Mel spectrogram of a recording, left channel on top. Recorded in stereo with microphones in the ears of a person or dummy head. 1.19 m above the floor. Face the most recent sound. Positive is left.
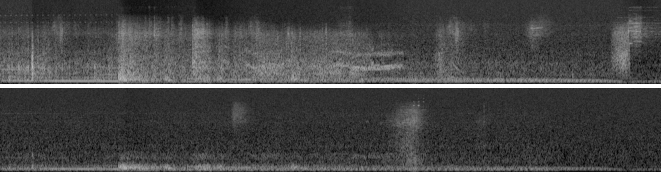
No sound to turn to.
